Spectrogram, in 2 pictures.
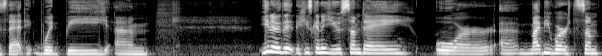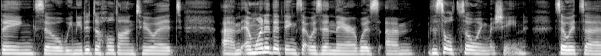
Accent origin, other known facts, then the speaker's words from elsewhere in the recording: Lubbock, Texas, United States; I grew up in Lubbock, Texas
